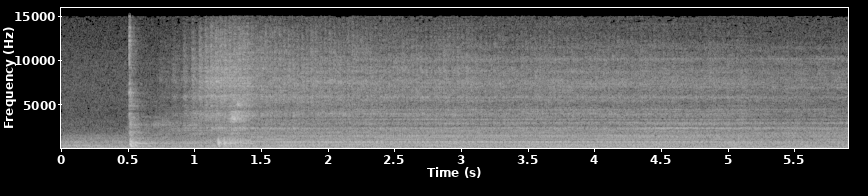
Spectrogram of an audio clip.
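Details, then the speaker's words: General Electric CK26 Monitor Top refrigerator cooling unit, restored 20 years ago, now not cooling: click and brief clatter at switch-on, then quiet, even low hum; compressor starts normally before pressure builds; excess SO2 with blocked float suspected. "When it first fired up, before the pressure built up, it sounded normal, so I don't think it's really damaged, but I'm not going to keep stressing it."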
